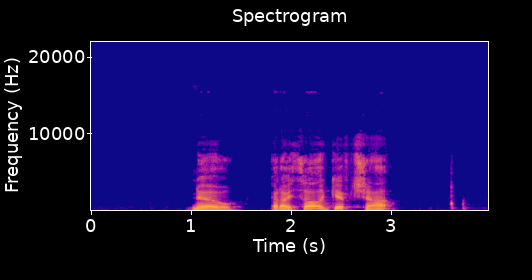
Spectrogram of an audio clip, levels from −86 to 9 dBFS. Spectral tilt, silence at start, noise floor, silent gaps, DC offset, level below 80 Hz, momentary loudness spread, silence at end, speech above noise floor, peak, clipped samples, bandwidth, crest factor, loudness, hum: -5.5 dB/octave; 1 s; -80 dBFS; none; under 0.1%; -54 dBFS; 7 LU; 1 s; 66 dB; 0 dBFS; under 0.1%; 9.8 kHz; 18 dB; -15 LUFS; none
